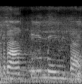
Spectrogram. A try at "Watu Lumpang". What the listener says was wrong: Bukan Ratu, Watu Lumpang. Ya, Watu Lumpang. Watu Lumpang.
